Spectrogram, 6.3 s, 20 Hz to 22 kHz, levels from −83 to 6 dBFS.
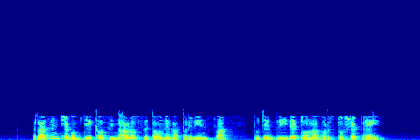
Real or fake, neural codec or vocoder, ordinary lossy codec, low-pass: fake; codec, 44.1 kHz, 7.8 kbps, Pupu-Codec; AAC, 16 kbps; 19.8 kHz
